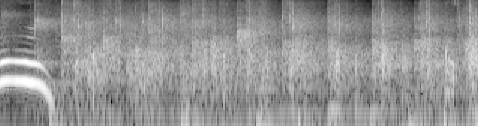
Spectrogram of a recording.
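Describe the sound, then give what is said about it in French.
Audience applause for a performer at a live show: a dense, steady patter of many hands clapping that follows a brief voice at the start. “Du bruit pour Yael, s'il vous plaît.”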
